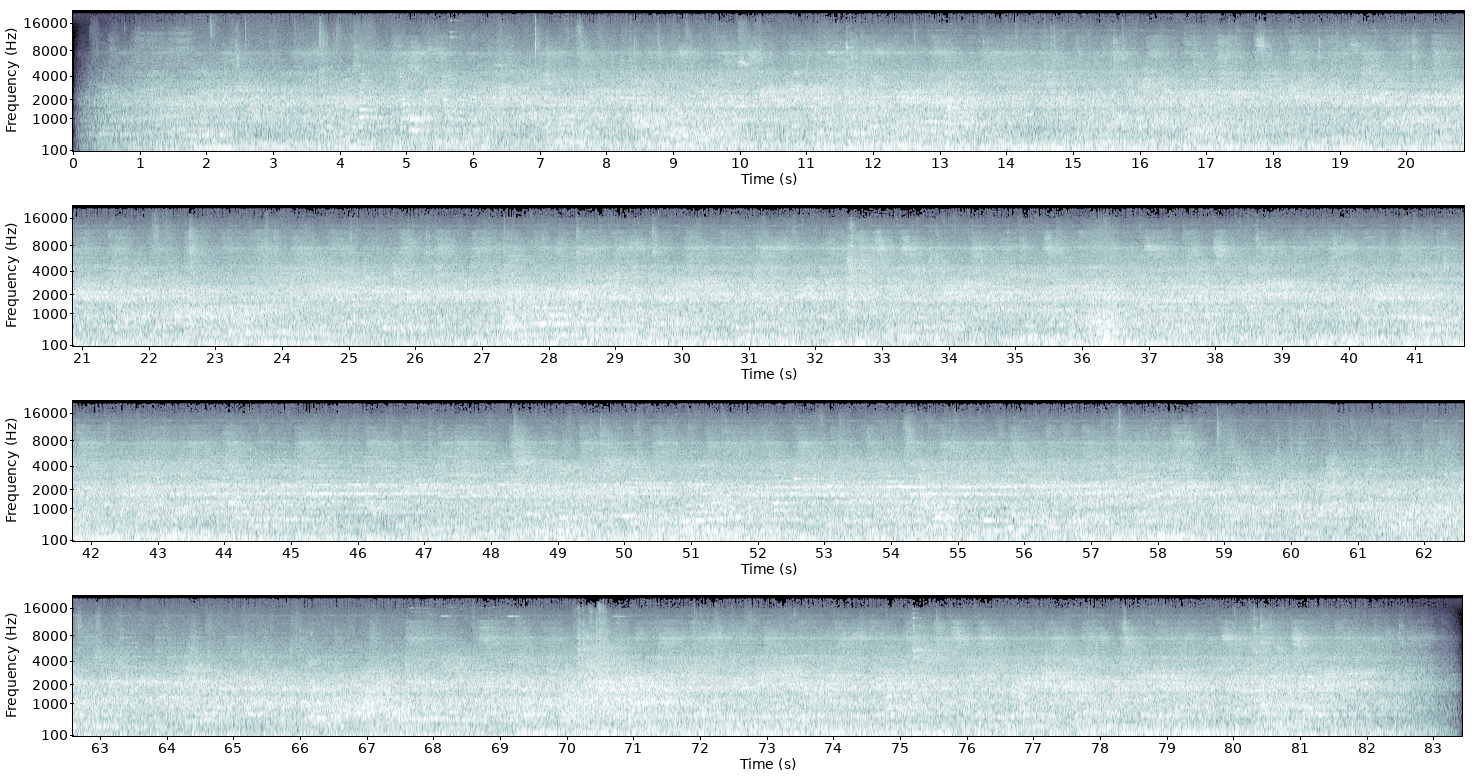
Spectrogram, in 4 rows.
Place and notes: Manuel J. Clouthier, Punta Campestre, León, Gto., Mexico - A la entrada del gimnasio Sport City.
At the entrance of the Sport City gym.
I made this recording on april 23rd, 2022, at 2:45 p.m.
I used a Tascam DR-05X with its built-in microphones and a Tascam WS-11 windshield.
Original Recording:
Type: Stereo
Esta grabación la hice el 23 de abril de 2022 a las 14:45 horas.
